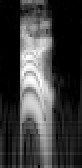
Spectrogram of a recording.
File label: single 2, male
